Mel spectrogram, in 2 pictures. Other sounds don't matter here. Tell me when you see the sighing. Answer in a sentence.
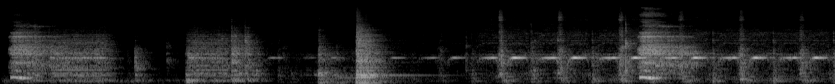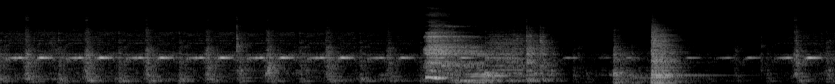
You can hear the sighing from 0.1 to 0.7 s, from 6.3 to 7.0 s and from 12.6 to 13.2 s.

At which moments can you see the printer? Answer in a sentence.
You can hear the printer from 0.0 to 16.6 s.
